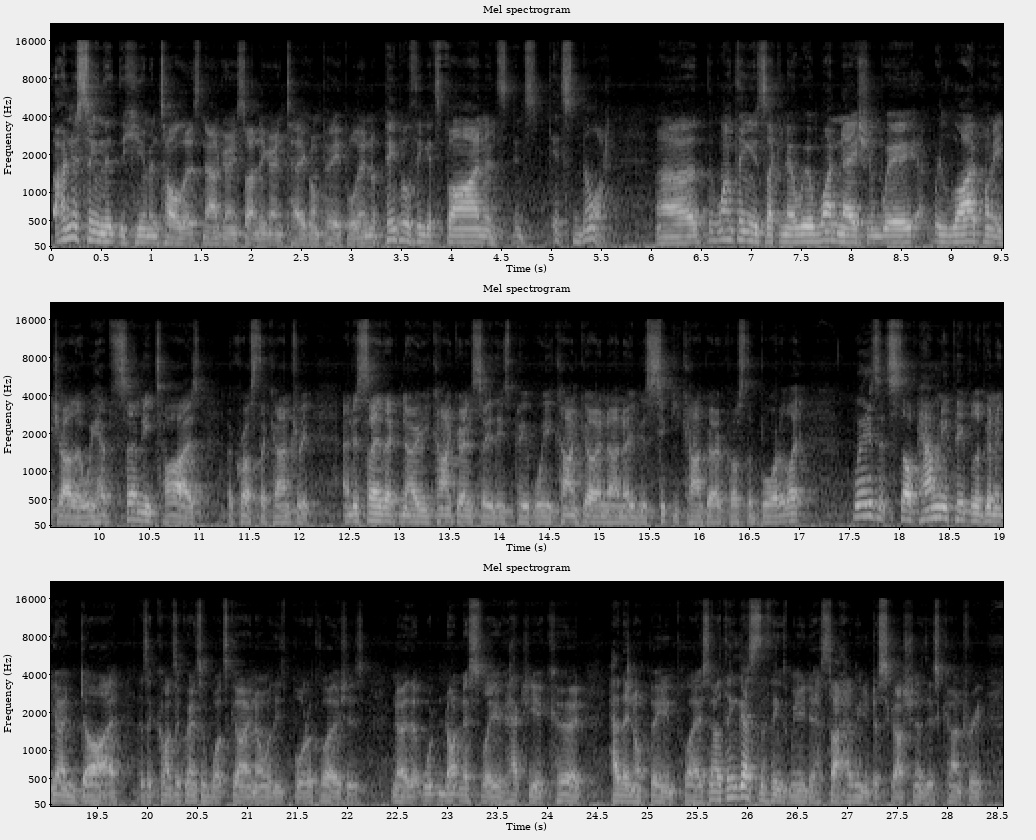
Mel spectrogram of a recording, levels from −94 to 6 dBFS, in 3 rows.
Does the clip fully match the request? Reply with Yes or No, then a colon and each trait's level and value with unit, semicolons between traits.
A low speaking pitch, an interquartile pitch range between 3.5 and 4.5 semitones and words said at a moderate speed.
No: low, 110 Hz; average, 4.2 semitones; fast, 280 wpm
